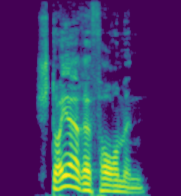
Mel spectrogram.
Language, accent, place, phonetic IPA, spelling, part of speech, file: German, Germany, Berlin, [ˈʃtɔɪ̯ɐʁeˌfɔʁmən], Steuerreformen, noun, De-Steuerreformen.ogg
- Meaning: plural of Steuerreform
